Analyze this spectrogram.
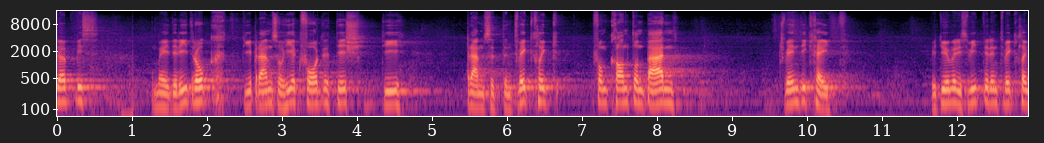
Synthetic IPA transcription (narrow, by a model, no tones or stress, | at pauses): œpːis | ʊmɛɪdəɾiːd̥̪ɾʊkχd̥iəb̥ɾæmsəʋɔɦiəkfɔɾdəɾət̪ɪʃd̥i | b̥ɾæmsət̪ɛntʋɪkχʰlɪk | fɔmkʰɑnt̪onbæːɾn | kʃʋɪndɪkχɛɪt | ʋidyəməɾysʋitəɾɛntʋɪkχlə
